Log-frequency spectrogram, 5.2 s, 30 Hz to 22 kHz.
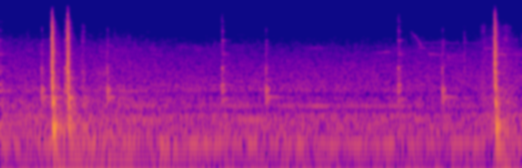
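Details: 1988 Chevrolet Monte Carlo SS sitting since the 1990s, cabin test: faint paired clicks roughly 1.5 seconds or more apart; slow turn signal flasher.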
